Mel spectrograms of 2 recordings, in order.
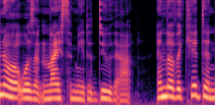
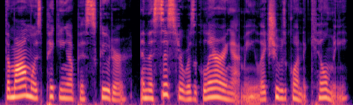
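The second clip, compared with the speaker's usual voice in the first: plain reading voice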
